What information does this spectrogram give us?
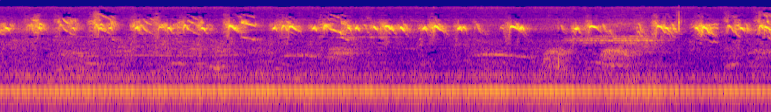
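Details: Sparrows nesting in a cavity at a home chirp busily in quick, high, overlapping notes, about two a second, over a steady low mechanical hum.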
